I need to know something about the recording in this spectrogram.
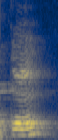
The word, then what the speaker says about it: comb: ध्यान से देखिए और देखिए, COMB, बी से पहले एम आ रहा है तो आप बी साइलेंट कर दो। कॉम, DUMB।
